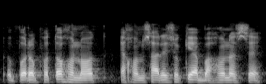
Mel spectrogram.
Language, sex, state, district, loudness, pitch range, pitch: Assamese, male, Assam, Kamrup Metropolitan, -15 LUFS, 100-110 Hz, 105 Hz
